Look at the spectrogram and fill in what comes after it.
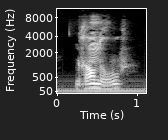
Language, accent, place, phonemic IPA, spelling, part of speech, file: French, France, Lyon, /ɡʁɑ̃d ʁu/, grande roue, noun, LL-Q150 (fra)-grande roue.wav
- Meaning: Ferris wheel (an amusement ride consisting of an upright rotating wheel having seats that remain in a horizontal position as the wheel revolves)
